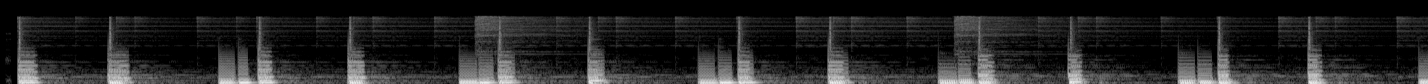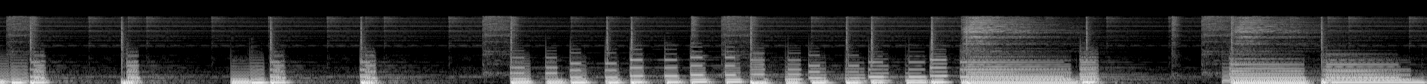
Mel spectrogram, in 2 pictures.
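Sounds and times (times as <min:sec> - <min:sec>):
jazz blues music: 0:00.2 - 0:00.4, 0:01.1 - 0:01.4, 0:02.2 - 0:02.8, 0:03.5 - 0:03.8, 0:04.6 - 0:05.3, 0:05.9 - 0:06.2, 0:07.0 - 0:07.6, 0:08.3 - 0:08.6, 0:09.4 - 0:10.1, 0:10.7 - 0:11.0, 0:11.8 - 0:12.4, 0:13.1 - 0:13.3, 0:14.2 - 0:14.8, 0:15.5 - 0:15.8, 0:16.6 - 0:17.2, 0:17.9 - 0:18.1, 0:19.4 - 0:25.5, 0:26.5 - 0:28.5.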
